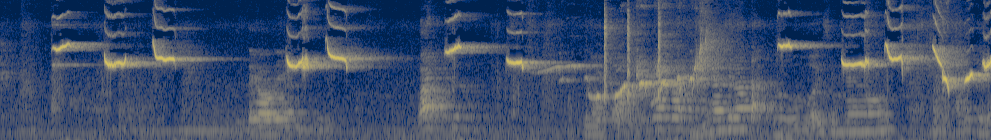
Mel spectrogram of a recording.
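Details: White-rumped shama fighting song: loud high whistled notes that fall in pitch, given in spaced groups, with a mixed chattering passage in the middle.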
